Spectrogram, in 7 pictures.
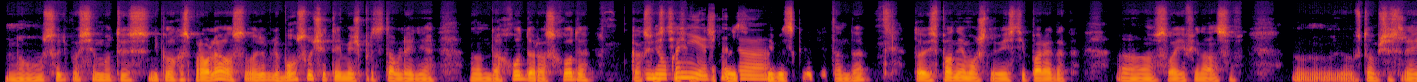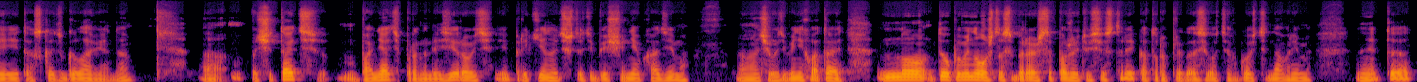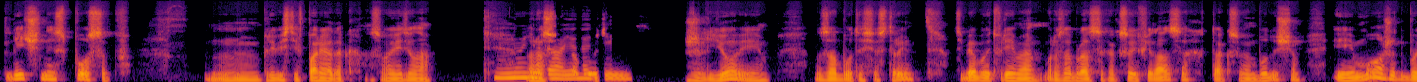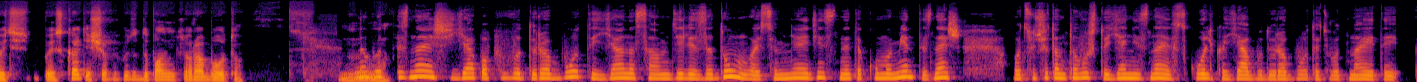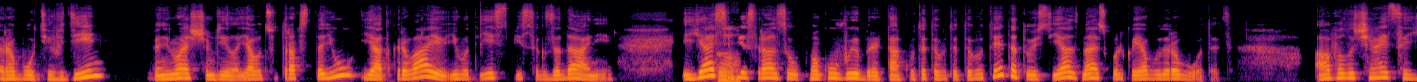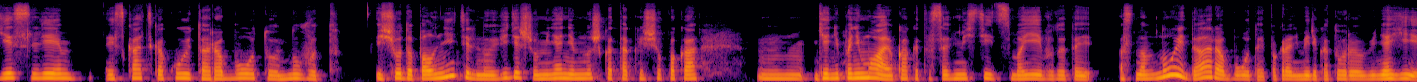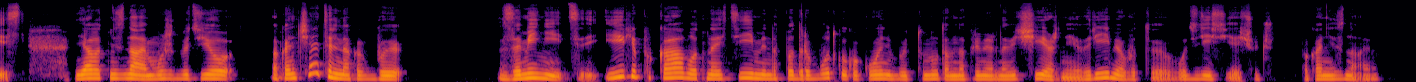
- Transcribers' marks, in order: tapping; other background noise
- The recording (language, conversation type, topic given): Russian, advice, Как мне справиться с ощущением, что я теряю контроль над будущим из‑за финансовой нестабильности?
